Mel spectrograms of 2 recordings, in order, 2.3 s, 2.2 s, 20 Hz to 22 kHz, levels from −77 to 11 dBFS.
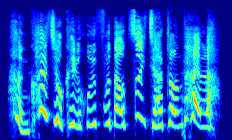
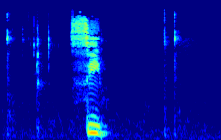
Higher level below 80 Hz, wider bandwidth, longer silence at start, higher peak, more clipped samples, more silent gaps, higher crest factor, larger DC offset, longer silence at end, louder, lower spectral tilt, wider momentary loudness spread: second, -80 dBFS vs -70 dBFS; about the same, 17.5 kHz vs 16.5 kHz; about the same, 0.1 s vs 0.05 s; about the same, -2 dBFS vs -4 dBFS; neither; neither; about the same, 20 dB vs 24 dB; neither; second, 0.1 s vs 1.15 s; about the same, -20 LUFS vs -20 LUFS; second, 1 dB/octave vs -1 dB/octave; second, 7 LU vs 22 LU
